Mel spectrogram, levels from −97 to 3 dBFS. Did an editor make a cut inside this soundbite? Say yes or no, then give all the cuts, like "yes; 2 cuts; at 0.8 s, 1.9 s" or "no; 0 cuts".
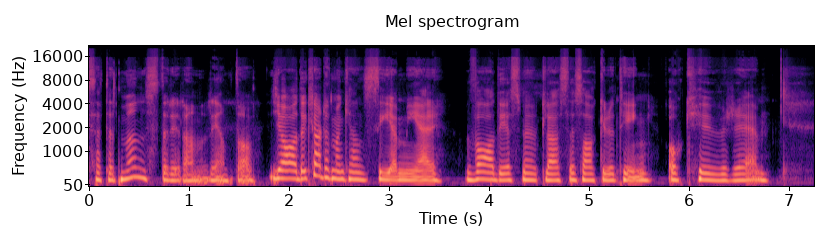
no; 0 cuts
